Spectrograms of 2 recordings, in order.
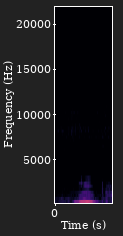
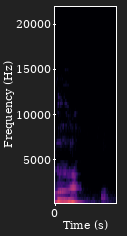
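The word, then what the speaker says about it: Loup: Yes, Steve and Loop, right? – Yeah, Steve and Liu. Because French, so we don't pronounce the P, although I always say Loop rather than Lou.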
